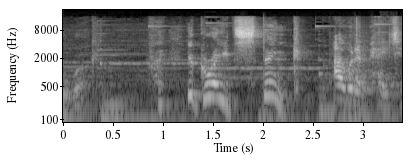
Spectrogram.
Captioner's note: scoffs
